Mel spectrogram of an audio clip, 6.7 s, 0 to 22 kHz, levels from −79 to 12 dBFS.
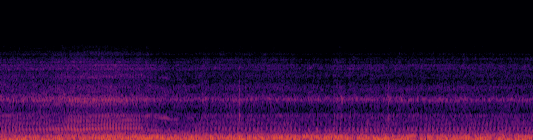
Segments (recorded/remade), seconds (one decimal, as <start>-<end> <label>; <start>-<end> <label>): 0.0-0.7 recorded; 0.7-1.5 remade; 1.5-3.3 recorded; 3.3-4.2 remade; 4.2-4.7 recorded; 4.7-6.7 remade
